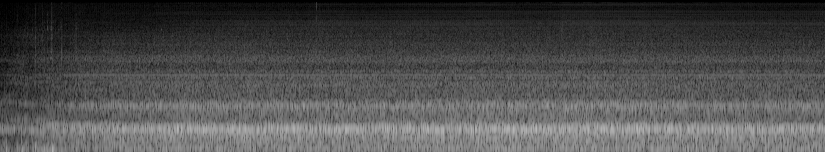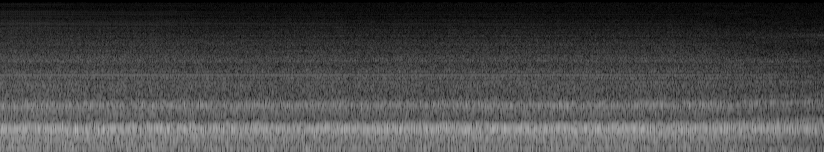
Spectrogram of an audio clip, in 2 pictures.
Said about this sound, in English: That, my friends, is the sound of my e scooter battery charger. Sounds rather like a hairdryer, I think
